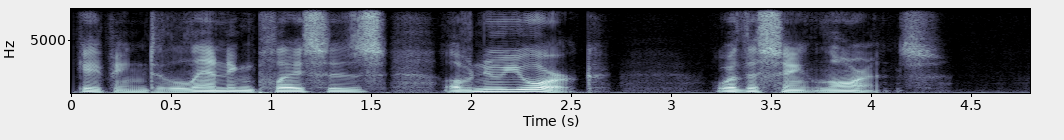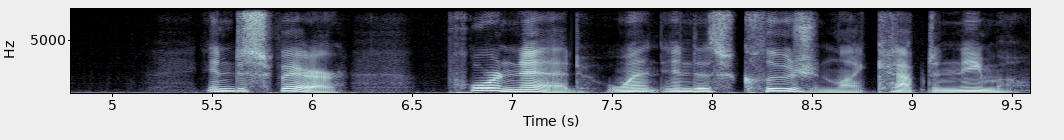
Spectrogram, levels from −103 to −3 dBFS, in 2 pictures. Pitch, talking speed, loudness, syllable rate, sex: 130 Hz, 140 wpm, -19 LUFS, 4.8 syllables/s, male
